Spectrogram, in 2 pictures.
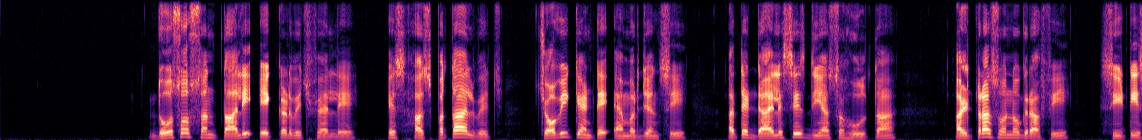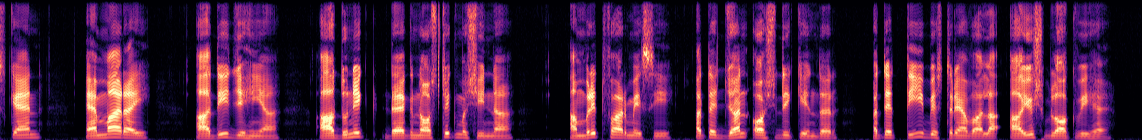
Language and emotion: Punjabi, neutral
